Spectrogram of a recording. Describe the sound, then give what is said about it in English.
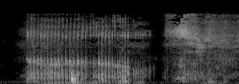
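A person imitates a single loud snore: a rattling, buzzy inhale lasting about a second, a brief pause, then a long breathy exhale, with no talking. “Just let him sleep this night.”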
